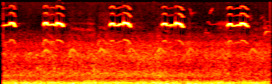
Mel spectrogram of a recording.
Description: Killdeer killdeer

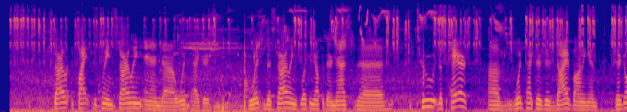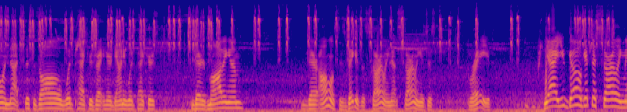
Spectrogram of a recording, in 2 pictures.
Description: DOWO peek

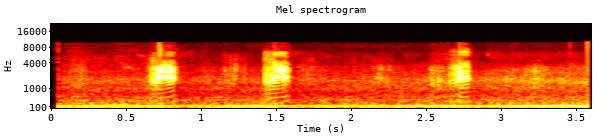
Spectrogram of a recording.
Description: MALL quack

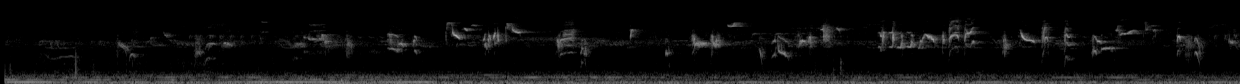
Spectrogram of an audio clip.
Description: GRCA song

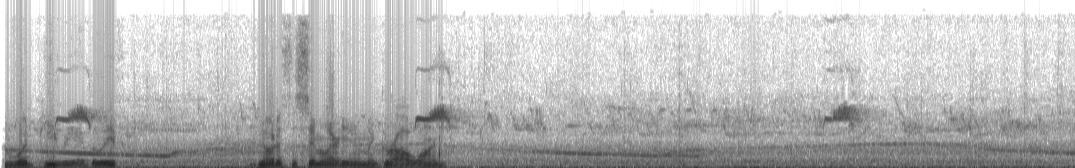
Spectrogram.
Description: WEWP bzew

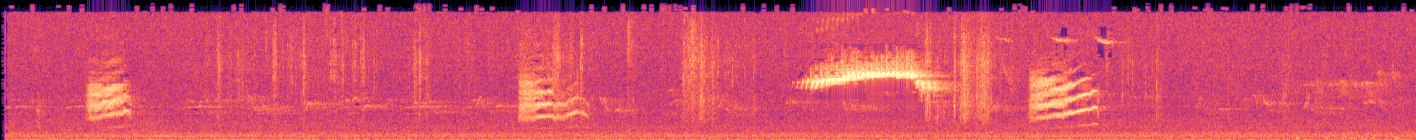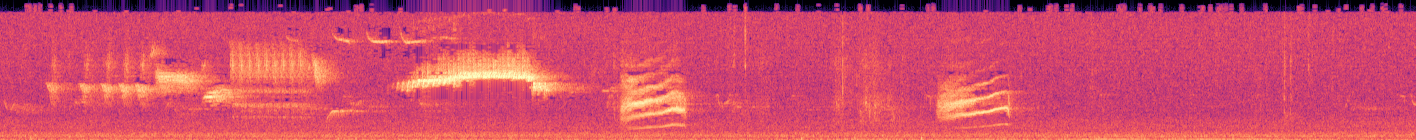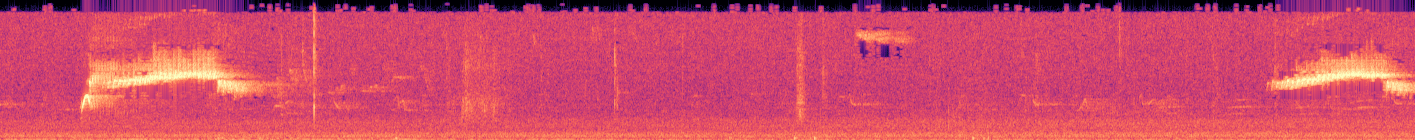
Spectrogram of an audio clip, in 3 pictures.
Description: SPTO mew Primary Song

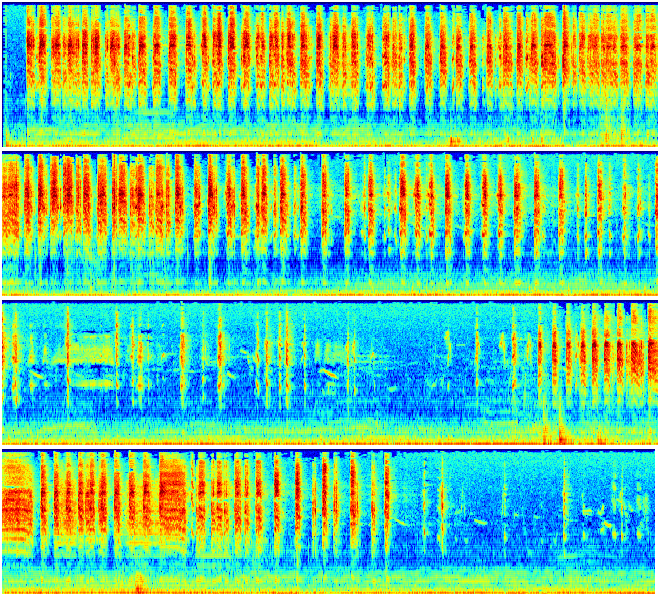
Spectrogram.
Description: helmeted guineafowl, Numida meleagris; Galliformes Numididae; FtC-BoxElderC

